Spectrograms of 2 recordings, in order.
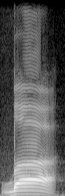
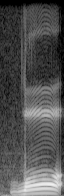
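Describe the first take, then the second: First: The vowel is a light, thin a sound. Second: The vowel is a heavy, o-like sound. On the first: The speaker calls it wrong. "dia dibaca bukan ba" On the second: The speaker calls it right. "tapi bo"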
